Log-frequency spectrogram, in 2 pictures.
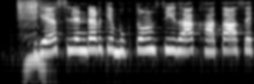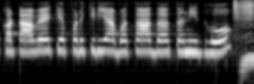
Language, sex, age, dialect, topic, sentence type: Maithili, female, 18-24, Angika, banking, question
